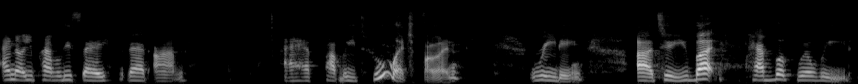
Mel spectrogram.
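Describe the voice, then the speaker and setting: Lady doing a kids read-along, slow talker, dry close sound, playful and encouraging, repeats herself. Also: mid-range voice, vocal fry, dry recording. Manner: playful, affectionate and encouraging, repeats phrases for emphasis. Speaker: children's read-along host. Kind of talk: informal, chatty address to children.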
